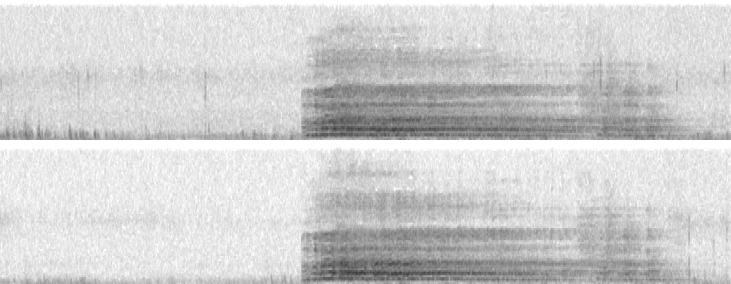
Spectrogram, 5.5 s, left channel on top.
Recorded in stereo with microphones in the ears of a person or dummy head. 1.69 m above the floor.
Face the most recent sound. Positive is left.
turn(degrees=-55)  # may be behind; listen again after turning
